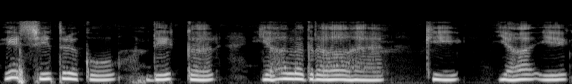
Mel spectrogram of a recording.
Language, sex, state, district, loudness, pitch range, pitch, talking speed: Hindi, female, Chhattisgarh, Raipur, -13 LUFS, 210-235 Hz, 220 Hz, 115 wpm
